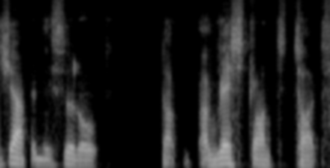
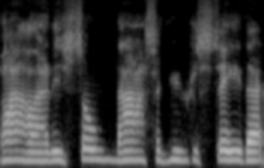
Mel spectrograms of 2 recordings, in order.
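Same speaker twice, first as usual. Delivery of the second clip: bad fake American accent, pitched up; 9 semitones higher than usual. Quoting the woman who collected the plate, in a terrible American accent. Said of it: "my terrible attempt at American accent".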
